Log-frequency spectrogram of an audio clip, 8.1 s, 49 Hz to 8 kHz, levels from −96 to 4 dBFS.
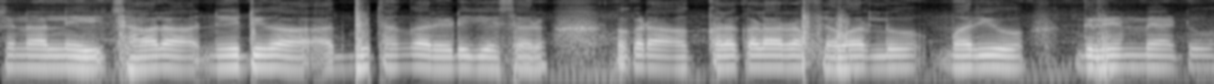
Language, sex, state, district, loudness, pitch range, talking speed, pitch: Telugu, male, Andhra Pradesh, Sri Satya Sai, -16 LUFS, 130-140 Hz, 90 wpm, 135 Hz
